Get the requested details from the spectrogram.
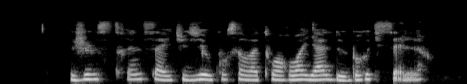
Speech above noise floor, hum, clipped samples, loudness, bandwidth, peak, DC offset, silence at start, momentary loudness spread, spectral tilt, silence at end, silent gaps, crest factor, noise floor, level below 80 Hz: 28 dB; none; under 0.1%; -19 LUFS; 7.8 kHz; -4 dBFS; under 0.1%; 0.7 s; 7 LU; -5.5 dB/octave; 0.4 s; none; 16 dB; -46 dBFS; -58 dBFS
